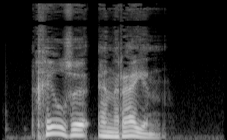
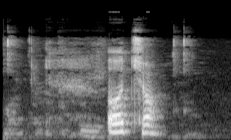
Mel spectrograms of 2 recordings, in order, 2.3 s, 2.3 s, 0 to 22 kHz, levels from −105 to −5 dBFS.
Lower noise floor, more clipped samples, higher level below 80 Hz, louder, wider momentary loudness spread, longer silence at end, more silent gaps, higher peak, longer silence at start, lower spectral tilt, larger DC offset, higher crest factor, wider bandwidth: first, -71 dBFS vs -39 dBFS; neither; first, -58 dBFS vs -66 dBFS; second, -29 LUFS vs -15 LUFS; second, 13 LU vs 22 LU; about the same, 0.7 s vs 0.75 s; neither; second, -16 dBFS vs 0 dBFS; first, 0.35 s vs 0.05 s; first, -7.5 dB/octave vs -1.5 dB/octave; neither; about the same, 14 dB vs 18 dB; first, 19.5 kHz vs 10 kHz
